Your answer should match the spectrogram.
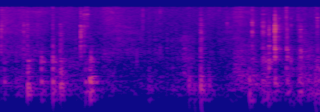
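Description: Near silence with faint, scattered small clicks and taps of a Rainbow Loom hook and rubber bands being handled on the plastic loom.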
